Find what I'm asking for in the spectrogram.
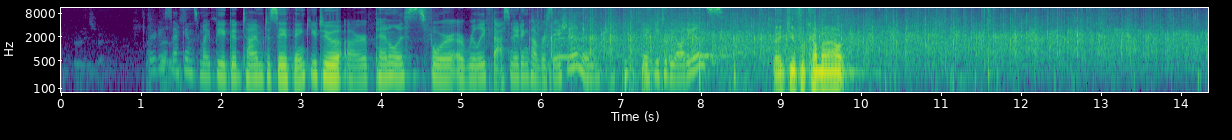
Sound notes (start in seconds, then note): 8.0 audience cheering; 10.6 audience clapping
